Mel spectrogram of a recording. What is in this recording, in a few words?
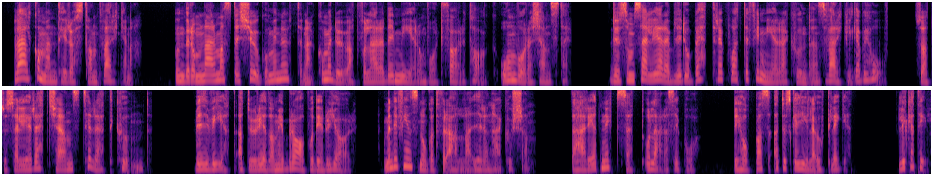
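female, e-learning, Swedish; svenska rostartister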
